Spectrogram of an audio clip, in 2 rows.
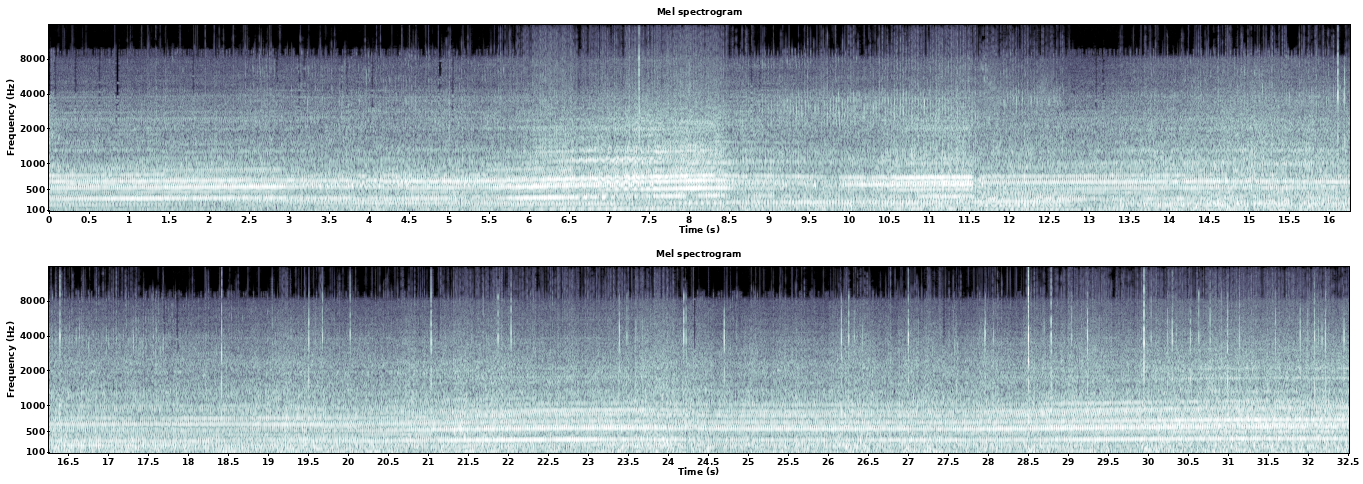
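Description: Yamaha R1 sport bike's inline-four engine running at highway cruising speed, heard from on the bike along with wind and road noise. Its pitch climbs slowly twice as the bike speeds up, with a brief drop in between.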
